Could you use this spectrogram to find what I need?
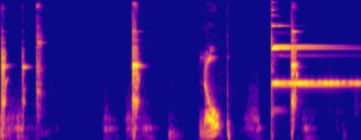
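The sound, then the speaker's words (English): Glasses clink together in a toast several times in quick, scattered taps, the last strike ringing out with a clear sustained tone; a short voiced sound is heard between clinks. “And to you, we say, May your glasses be full and your spirits high. Cheers.”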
